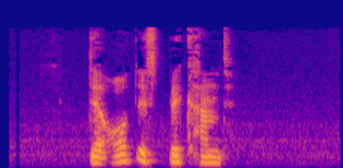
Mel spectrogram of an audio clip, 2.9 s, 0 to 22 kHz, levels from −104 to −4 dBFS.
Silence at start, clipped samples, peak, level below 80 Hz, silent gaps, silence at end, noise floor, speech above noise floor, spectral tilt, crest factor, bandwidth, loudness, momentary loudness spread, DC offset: 0.75 s; under 0.1%; -12 dBFS; -78 dBFS; none; 0.95 s; -64 dBFS; 35 dB; -5 dB/octave; 20 dB; 11.5 kHz; -30 LUFS; 6 LU; under 0.1%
